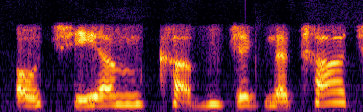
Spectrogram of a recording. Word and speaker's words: otium cum dignitate: That people, I'm probably mispronouncing it. – Nope, that's pretty good. – Okay. That's not in my Black's Law dictionary. – otium cum dignitate, leisure with dignity, I guess, would be a rough translation.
